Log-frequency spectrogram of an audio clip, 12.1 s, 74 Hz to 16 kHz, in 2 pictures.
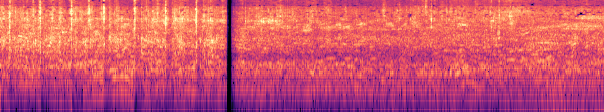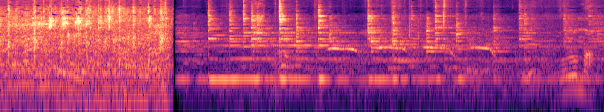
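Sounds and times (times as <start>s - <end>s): cowbell clanking: 7.8s - 12.0s.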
